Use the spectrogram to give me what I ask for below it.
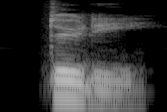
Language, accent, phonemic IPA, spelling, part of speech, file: English, Australia, /duːdi/, doody, noun / verb, En-au-doody.ogg
- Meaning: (noun) Excrement, poop; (verb) To defecate, poop; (noun) A copper coin of India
